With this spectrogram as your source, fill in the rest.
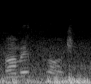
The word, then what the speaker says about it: Hamid Khan: Have your name again and spell it. It's H-A-M-I-D, and last name is K-H-A-N. How do you say it? Hamid Khan.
